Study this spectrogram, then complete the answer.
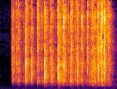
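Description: Typing on a Redragon mechanical keyboard with red switches: a quick, close run of soft, evenly paced key clicks lasting about two seconds after a moment of silence.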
